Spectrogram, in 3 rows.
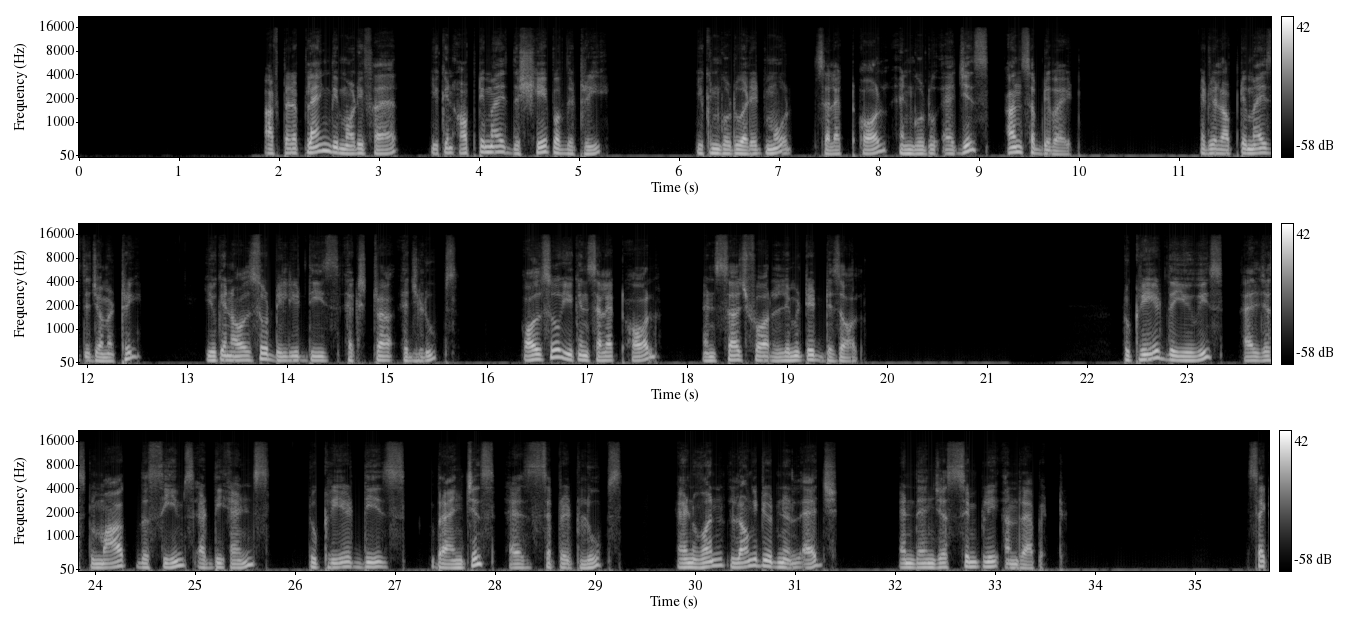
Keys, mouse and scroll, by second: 0.0 Tab, 0.0 click, 0.2 e, 0.5 ctrl+a, 0.7 middle click, 0.8 Tab, 0.9 click, 0.9 middle click, 1.1 shift+middle click, 1.3-2.1 scroll up 1, 3.5 click, 4.6 Tab, 5.2 shift+middle click, 8.4-10.2 drag, 10.7 middle click, 12.1 middle click, 12.7 click, 17.9 F3, 20.3-21.6 middle drag, 23.4 middle click, 23.9 scroll up 1, 24.3 shift+middle click, 29.2 middle click, 32.8 scroll down 1, 33.1-34.5 middle drag.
